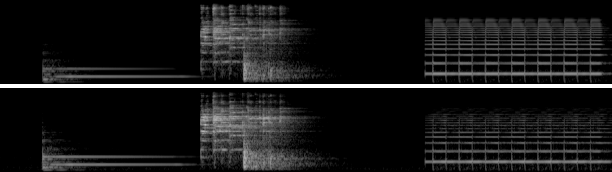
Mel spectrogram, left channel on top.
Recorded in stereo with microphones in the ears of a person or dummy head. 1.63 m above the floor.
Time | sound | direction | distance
0.4 | a guitar | 60° right (ahead or behind) | 2.5 m
2.0 | breaking glass | centre (ahead or behind) | 1.4 m
4.2 | an alarm | 80° left | 0.8 m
